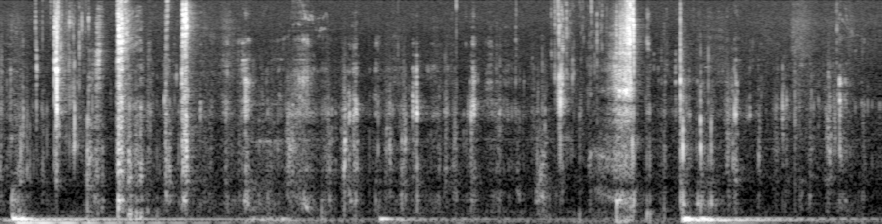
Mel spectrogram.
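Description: Close-miked eating of chaap in gravy with green chilli paratha: chewing and biting with many short wet clicks and smacks of the mouth. Three deep thuds land at about the start, four seconds in and seven seconds in.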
